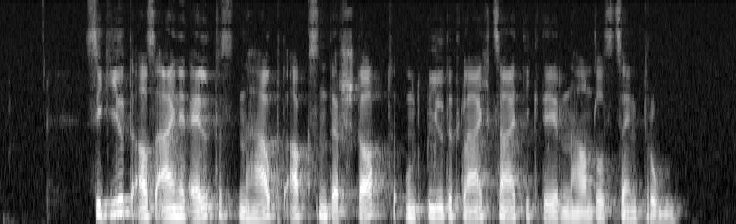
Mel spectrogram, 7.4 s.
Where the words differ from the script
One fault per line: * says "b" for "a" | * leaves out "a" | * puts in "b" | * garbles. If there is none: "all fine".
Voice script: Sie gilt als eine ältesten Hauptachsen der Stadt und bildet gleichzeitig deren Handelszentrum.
all fine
